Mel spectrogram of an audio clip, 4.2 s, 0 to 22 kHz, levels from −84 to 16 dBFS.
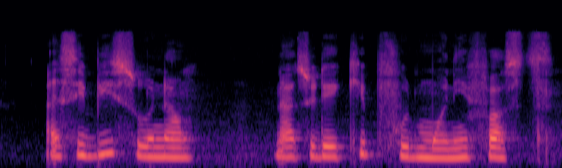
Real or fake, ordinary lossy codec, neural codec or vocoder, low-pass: real; none; none; 10.8 kHz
